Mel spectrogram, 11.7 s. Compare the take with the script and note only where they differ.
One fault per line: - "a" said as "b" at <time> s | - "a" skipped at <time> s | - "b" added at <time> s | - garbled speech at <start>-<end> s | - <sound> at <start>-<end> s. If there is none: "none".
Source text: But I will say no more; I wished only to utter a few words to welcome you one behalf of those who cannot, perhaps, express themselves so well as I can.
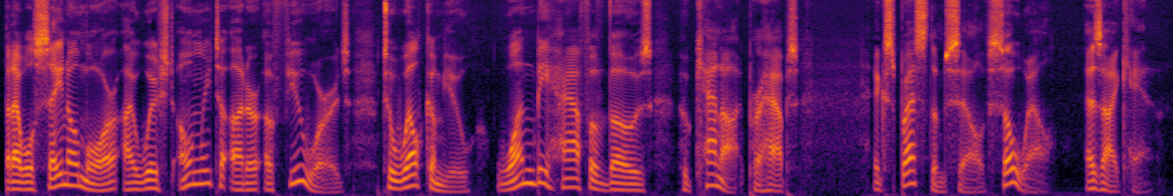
none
